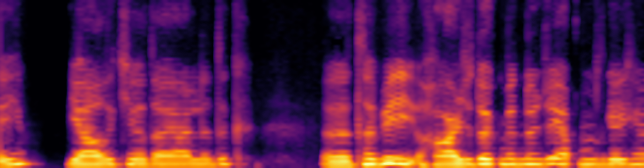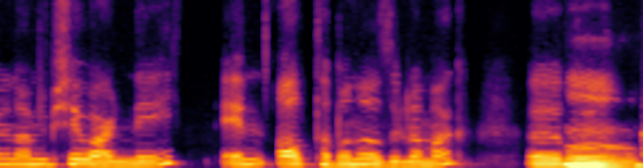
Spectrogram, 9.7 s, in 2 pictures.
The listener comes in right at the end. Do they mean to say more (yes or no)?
no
